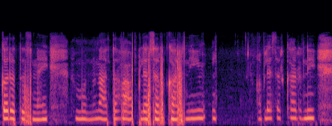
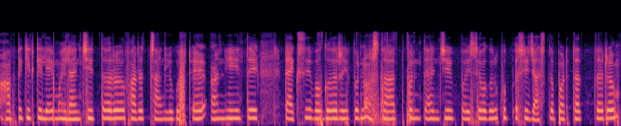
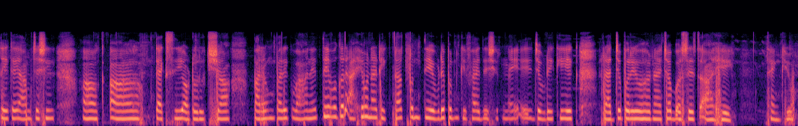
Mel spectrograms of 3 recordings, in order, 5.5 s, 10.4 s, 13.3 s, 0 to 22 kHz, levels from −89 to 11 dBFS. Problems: constant background noise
